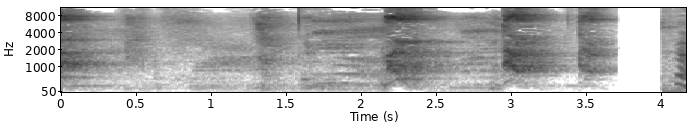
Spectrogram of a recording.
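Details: Dog barking at its own reflection in a mirror: three sharp, noisy barks roughly a second apart, rising from low background chatter, with human voices talking throughout.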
